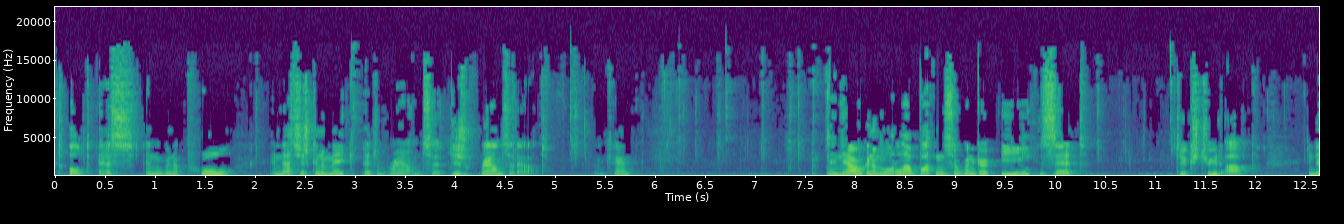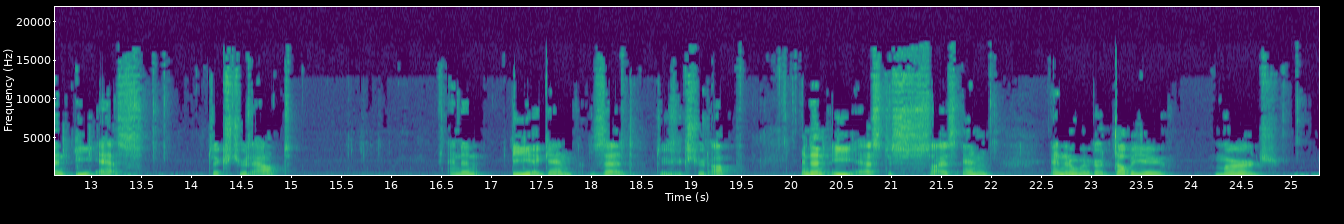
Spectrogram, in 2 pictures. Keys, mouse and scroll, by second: 0.2 alt+shift+s, 3.9 KP_7, 6.9 z, 9.5 e, 12.7 e, 15.7 s, 17.2 e, 20.1 e, 23.2 w.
